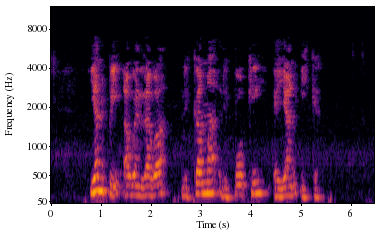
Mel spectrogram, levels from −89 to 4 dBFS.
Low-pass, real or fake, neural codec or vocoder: 7.2 kHz; real; none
